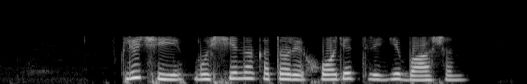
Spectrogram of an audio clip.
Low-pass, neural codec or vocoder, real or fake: 3.6 kHz; none; real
